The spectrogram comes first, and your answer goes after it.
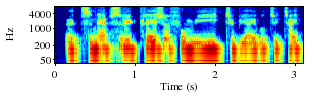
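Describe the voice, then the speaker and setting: Somewhat breathy and dark, mellow in tone, a man speaks at a medium pitch with monotone, flat intonation in a dry, close sound with no echo over a quiet background. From South Africa, Johannesburg. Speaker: physician and wellness program expert. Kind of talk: webinar presentation. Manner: formal.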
